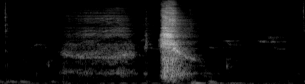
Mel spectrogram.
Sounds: Sneeze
